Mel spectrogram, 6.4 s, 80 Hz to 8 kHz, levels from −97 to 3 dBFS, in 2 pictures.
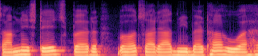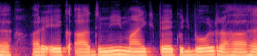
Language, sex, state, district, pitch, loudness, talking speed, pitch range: Hindi, male, Jharkhand, Ranchi, 125 Hz, -13 LUFS, 165 wpm, 120-135 Hz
